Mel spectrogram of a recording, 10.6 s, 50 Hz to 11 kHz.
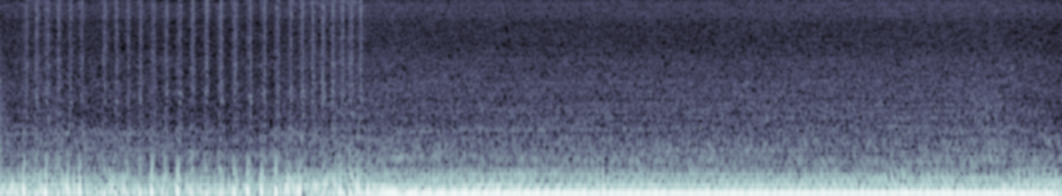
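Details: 2008 Nissan Rogue with check engine light and code P0300, rough idle, worse in low gear: cranks then settles into lumpy, uneven idle with low rattle underneath; misfire suspected, cause unclear.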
